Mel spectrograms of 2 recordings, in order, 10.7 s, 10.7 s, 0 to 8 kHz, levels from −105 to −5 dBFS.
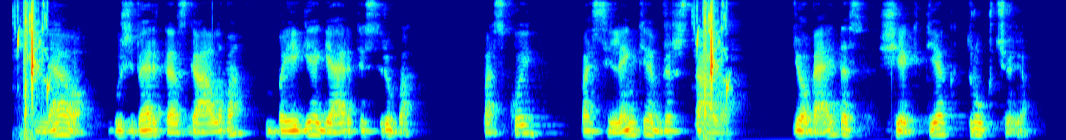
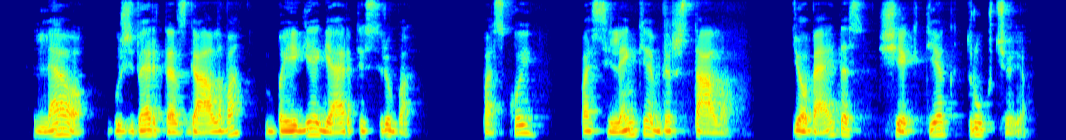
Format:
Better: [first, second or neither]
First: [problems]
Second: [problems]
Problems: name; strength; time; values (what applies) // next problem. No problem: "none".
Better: second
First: noise reduction (classical method WPE with log-MMSE)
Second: none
